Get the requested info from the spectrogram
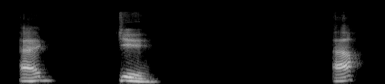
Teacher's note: یہاں قلقلہ ہو رہا ہے نبر نہیں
